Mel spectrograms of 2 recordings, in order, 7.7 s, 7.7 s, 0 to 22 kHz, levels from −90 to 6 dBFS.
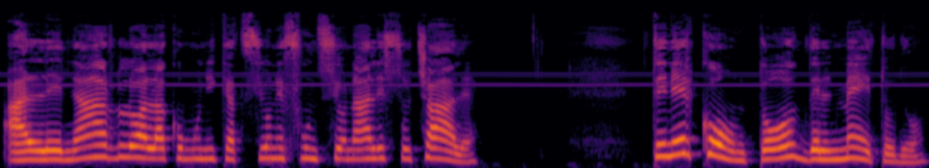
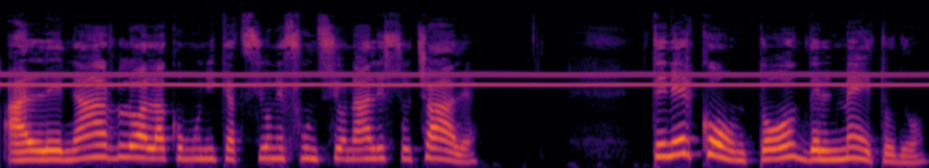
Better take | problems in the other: first | high-pitched whine; loud; throughout; 2.5 kHz, 9 dB below the speech; faint in the first

